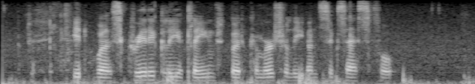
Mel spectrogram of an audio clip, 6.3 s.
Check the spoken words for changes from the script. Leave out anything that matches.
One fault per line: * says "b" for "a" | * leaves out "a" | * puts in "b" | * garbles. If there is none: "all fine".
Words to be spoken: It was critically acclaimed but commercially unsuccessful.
all fine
